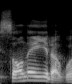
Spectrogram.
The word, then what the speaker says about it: SUNNEI: 선에 요게 써니라는 영어 단어를 이탈리아식 발음이나 철자로 장난친 것이라고 합니다. 이들이 얘기하기를 우리가 상상한 이탈리아 있는 영어 써니를 쓰면 이렇게 되지 않을까? 어라는 그런 생각에서 시작된게 바로이 선네이라고 하고요.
